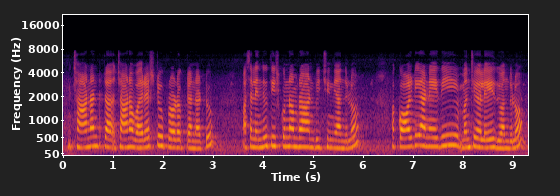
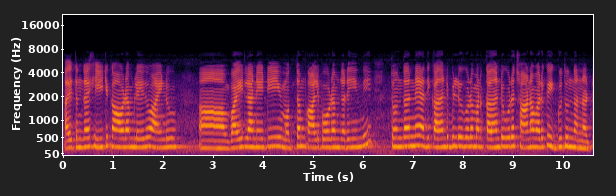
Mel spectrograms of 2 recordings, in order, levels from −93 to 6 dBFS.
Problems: none marked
